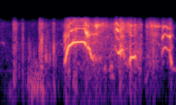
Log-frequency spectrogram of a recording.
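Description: A person's short, high-pitched squeal about a second in, rising then falling in pitch, with a run of short taps before it.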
